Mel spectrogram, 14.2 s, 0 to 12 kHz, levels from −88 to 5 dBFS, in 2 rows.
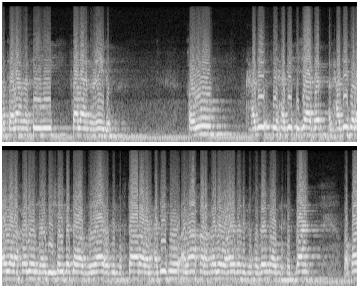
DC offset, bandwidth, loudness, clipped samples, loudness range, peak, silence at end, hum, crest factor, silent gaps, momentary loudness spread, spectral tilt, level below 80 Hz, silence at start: under 0.1%; 10.5 kHz; -6 LUFS; under 0.1%; 4 LU; 0 dBFS; 0 s; none; 6 dB; none; 12 LU; -6.5 dB/octave; -28 dBFS; 0 s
